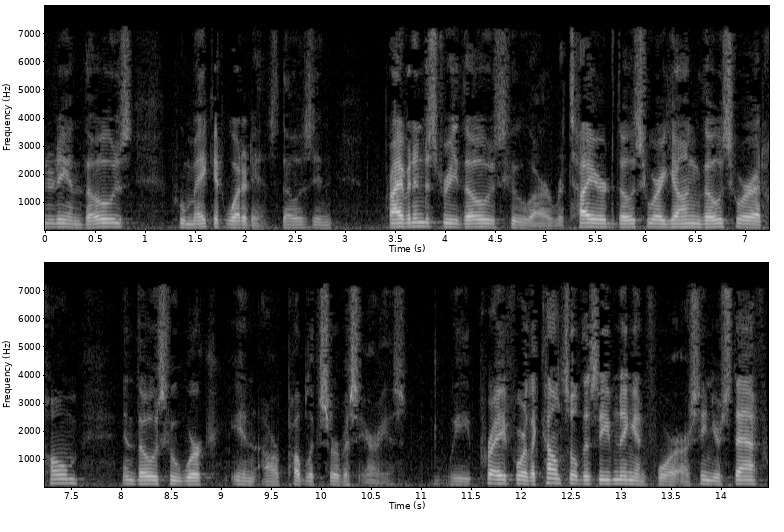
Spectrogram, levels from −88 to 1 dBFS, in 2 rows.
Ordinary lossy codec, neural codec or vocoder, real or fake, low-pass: MP3, 32 kbps; none; real; 7.2 kHz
